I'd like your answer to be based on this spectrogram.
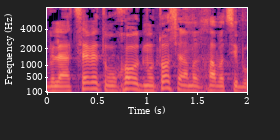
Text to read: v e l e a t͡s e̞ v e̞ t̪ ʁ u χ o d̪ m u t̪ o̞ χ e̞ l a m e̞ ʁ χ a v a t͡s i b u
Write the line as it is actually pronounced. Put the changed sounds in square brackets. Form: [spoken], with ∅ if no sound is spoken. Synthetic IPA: v e l e a t͡s e̞ v e̞ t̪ ʁ u χ o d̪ m u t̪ o̞ [ʃ] e̞ l a m e̞ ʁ χ a v a t͡s i b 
